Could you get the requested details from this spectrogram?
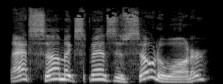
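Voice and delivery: high-pitched folksy cowboy twang; cowboy accent. A narrator's reading. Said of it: "his ridiculous new accent".

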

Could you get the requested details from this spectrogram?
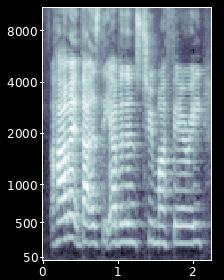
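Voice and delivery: loud gloating gotcha; triumphant. Real, not acted. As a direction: crow over proving it.

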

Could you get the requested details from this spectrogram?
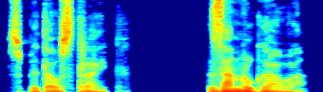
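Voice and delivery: ordinary delivery, nothing marked

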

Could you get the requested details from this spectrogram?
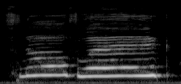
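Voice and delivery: high, sung-out, sustained shout; searching call. A narrator's reading. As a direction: stretch the name out across the storm. Shepherd calling for lost lamb.

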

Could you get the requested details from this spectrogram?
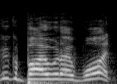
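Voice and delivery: high, loud bratty protest; imitating a kid yelling in defiance; retold tantrum. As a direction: protest like an outraged underage kid. Acting out the kid's tantrum.

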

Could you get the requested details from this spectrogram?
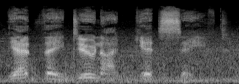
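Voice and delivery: ordinary talk, nothing marked

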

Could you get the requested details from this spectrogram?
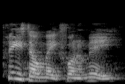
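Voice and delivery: Alan Taylor. A narrator's reading. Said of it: "said Alan Taylor".

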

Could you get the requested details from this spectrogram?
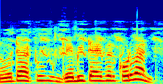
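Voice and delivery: ordinary talk, nothing marked

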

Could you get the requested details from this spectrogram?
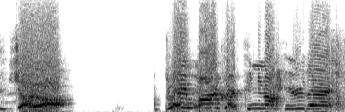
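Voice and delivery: loud, high angry yell; shouting. Real, not acted. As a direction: yell back in annoyance. Yells back at brother.

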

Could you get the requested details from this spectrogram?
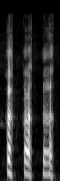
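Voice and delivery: high, loud acted laugh; short ringing burst of laughter. A narrator's reading. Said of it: "Marigold se znovu zvonivě rozesmál". (zvonivý smích)

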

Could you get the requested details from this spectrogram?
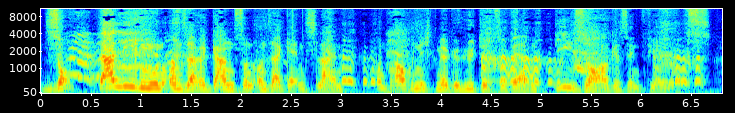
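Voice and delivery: laughing through the words; husband laughing off the broken honey jug. Acted. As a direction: chuckle it off, half amused.

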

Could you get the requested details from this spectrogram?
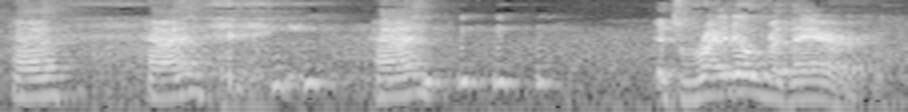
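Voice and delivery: high, loud put-on hero voice; voicing the hero. Voicing the hero to the woman, high and loud. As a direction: pipe up brightly as the helpful hero.

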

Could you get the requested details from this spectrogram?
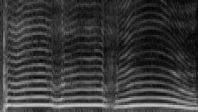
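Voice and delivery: stretched-out, high pretend boo-hoo; mock sobbing boo-hoo. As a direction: wail it like a cartoon chorus. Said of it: "cried Bird's friends together".

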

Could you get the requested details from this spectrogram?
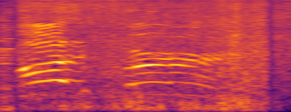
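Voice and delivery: slow loud pained cry. Acted. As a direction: wail from sunburn. Sunburn pain.

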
